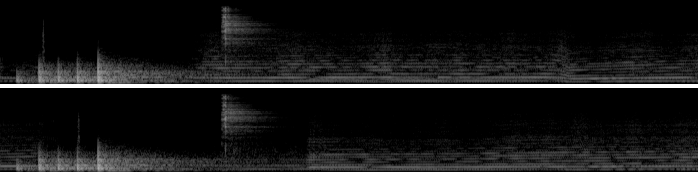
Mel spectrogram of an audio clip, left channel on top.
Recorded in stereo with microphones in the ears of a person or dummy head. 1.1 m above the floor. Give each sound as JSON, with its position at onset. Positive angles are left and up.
{"t": 0.2, "sound": "knocking", "side_deg": 5, "distance_m": 0.5}
{"t": 2.2, "sound": "scissors", "side_deg": 0, "distance_m": 1.9}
